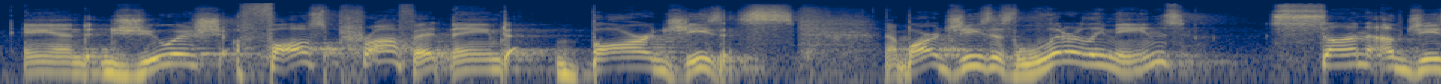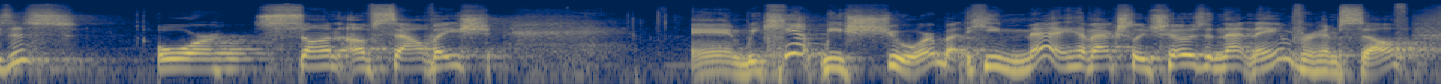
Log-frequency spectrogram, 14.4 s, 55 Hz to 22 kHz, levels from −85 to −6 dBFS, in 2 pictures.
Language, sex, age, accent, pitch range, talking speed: English, male, 30-49, American, 120-170 Hz, 135 wpm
